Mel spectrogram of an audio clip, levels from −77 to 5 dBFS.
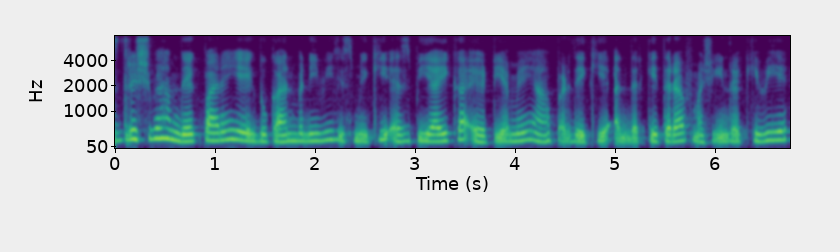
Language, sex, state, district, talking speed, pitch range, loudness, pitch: Hindi, female, Uttar Pradesh, Jyotiba Phule Nagar, 265 wpm, 180-220 Hz, -16 LUFS, 195 Hz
